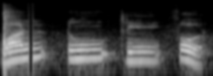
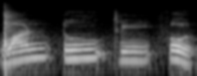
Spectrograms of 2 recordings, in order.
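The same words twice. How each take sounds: The two takes are said the same way.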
